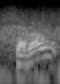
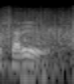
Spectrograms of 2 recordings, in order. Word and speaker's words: xareu: ¿Sarau o xareu? Xareu, Felicia. Pero sarau no. Sarau, oye, qué sé yo. Pero ¿por qué siempre tenéis que defenderos por un renuncio que tiene esta pobre mujer? Quería cazarte. ¿No se dice un sarau? Xareu. Un xareu. Xareu.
